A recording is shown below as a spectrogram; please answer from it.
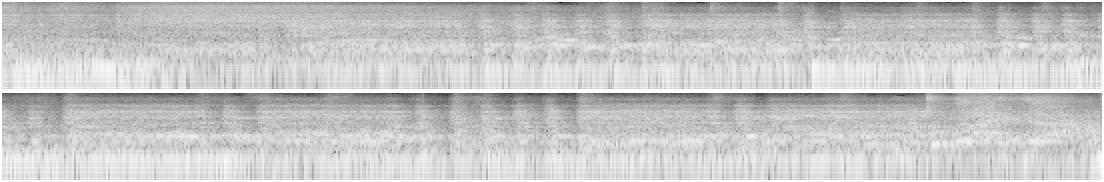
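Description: A live rock band playing loud electric guitars and drums, with no vocals.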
